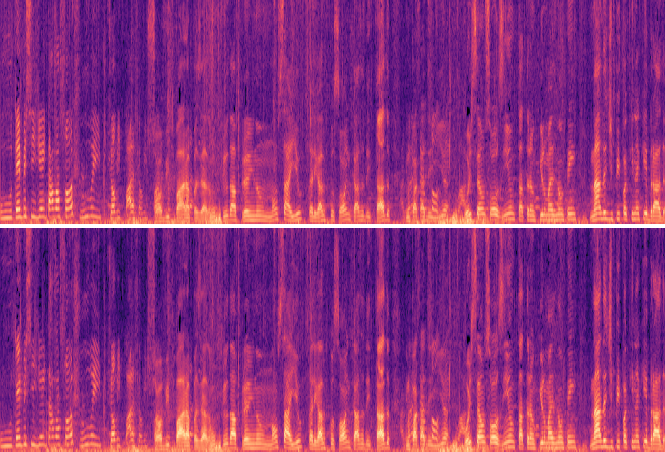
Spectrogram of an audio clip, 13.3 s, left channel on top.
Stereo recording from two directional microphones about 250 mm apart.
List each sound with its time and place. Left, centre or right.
0.3 s speech: left
0.9 s a man's voice: centre
3.1 s a man's voice: centre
